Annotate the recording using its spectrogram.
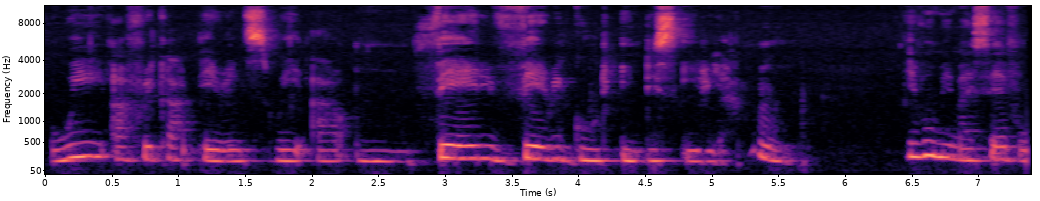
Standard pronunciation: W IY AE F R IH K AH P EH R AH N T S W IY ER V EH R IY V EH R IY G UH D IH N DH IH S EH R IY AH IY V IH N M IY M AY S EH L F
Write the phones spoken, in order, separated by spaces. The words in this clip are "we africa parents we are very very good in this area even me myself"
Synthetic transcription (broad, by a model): W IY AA F R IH K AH P EH R AH N T S W IY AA V EH R IY V EH R IY G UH D IH N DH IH S EH R IY AH IY V IH N M IY M AY S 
